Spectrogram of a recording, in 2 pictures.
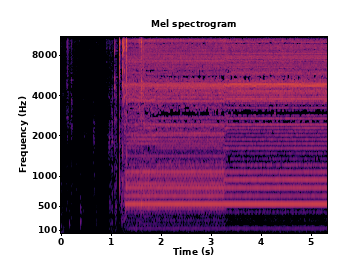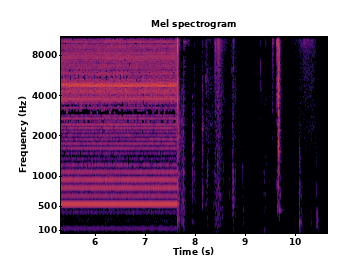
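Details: Isuzu Trooper/Holden Jackaroo 4JX1 engine with new aftermarket alternator, key on: blue relay gives a steady high-pitched buzz for about six seconds with its capacitor removed; fitting a capacitor quietens the relay buzzing.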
